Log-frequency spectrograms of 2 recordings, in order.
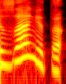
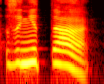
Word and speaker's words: занята: Мама не занята, а занята. Все запомнили? Занята.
